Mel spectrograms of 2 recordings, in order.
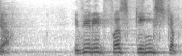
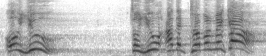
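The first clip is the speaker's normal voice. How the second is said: higher, louder mocking jab at a rival; Ahab mocking; 10 semitones higher, 7 dB louder than usual. King Ahab taunting Elijah on meeting him, higher and louder in mockery. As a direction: sneer it out like a king who is annoyed.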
